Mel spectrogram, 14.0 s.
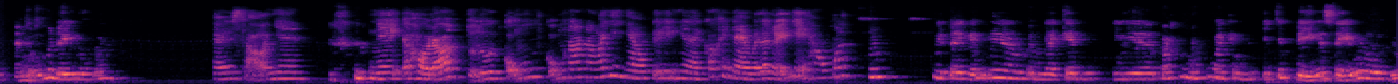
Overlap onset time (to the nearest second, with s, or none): none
